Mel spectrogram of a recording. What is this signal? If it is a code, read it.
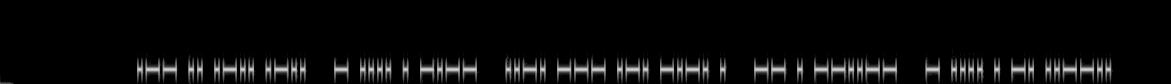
Morse code, heard as a keyed tone, about 27 wpm, 700 Hz. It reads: WILL THEY FORCE ME, THEN?
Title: Sentences from Top 1000 Words - Review Part 3 - 28wpm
